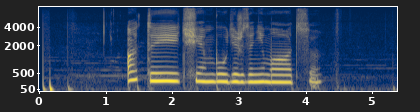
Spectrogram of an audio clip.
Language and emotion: Russian, sad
